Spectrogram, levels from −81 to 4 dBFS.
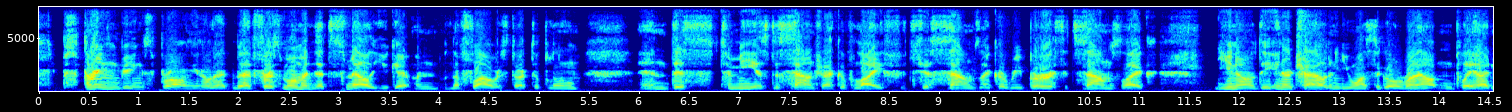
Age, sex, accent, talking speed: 30-49, male, American, 215 wpm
